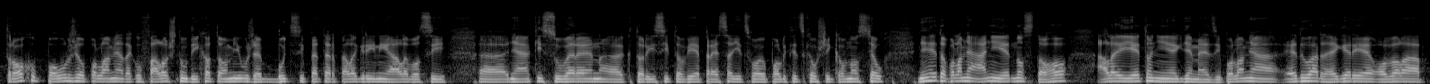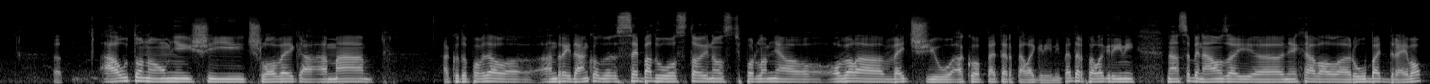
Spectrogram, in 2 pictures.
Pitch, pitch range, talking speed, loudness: 130 Hz, 125-135 Hz, 145 wpm, -25 LUFS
